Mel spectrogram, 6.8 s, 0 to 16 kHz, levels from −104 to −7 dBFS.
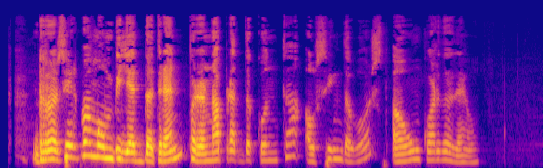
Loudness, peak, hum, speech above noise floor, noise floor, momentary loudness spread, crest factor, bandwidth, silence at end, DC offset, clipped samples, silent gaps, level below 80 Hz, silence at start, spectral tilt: -18 LUFS; -2 dBFS; none; 52 dB; -71 dBFS; 18 LU; 20 dB; 11.5 kHz; 0.9 s; under 0.1%; under 0.1%; none; -58 dBFS; 0.4 s; -5.5 dB/octave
